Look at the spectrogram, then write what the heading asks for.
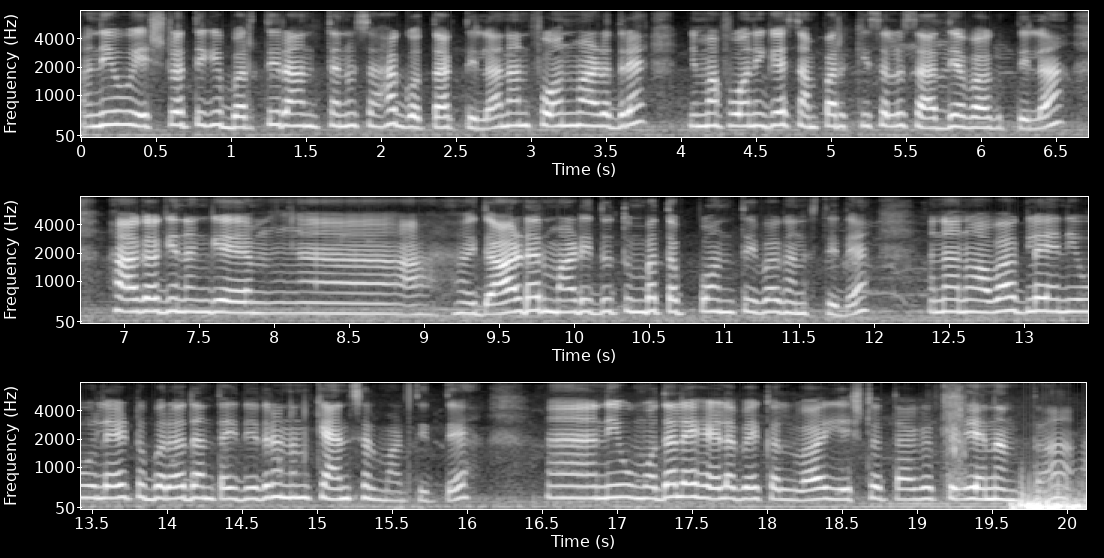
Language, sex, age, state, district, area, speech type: Kannada, female, 18-30, Karnataka, Chikkamagaluru, rural, spontaneous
